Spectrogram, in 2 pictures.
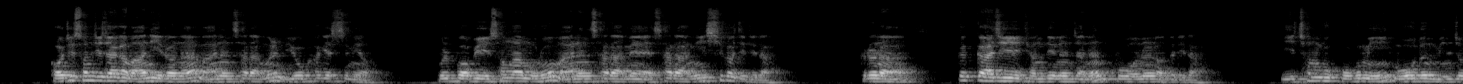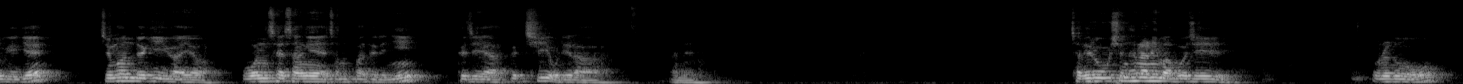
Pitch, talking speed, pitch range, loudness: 130 Hz, 230 characters per minute, 95-140 Hz, -25 LUFS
